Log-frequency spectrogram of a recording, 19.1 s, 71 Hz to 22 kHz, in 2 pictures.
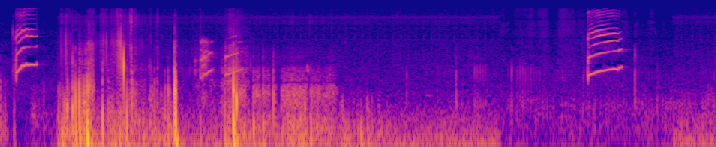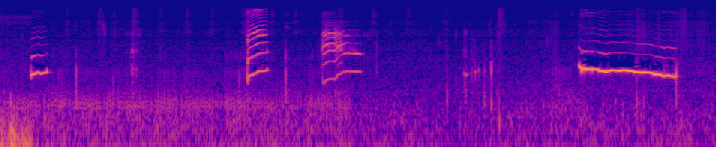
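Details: Kitten sisters fostered in spring 2017: a low pulsing rumble fills the first six seconds, then a series of short, high mews rising and falling, spaced a few seconds apart, ending with one longer, steadier mew.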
